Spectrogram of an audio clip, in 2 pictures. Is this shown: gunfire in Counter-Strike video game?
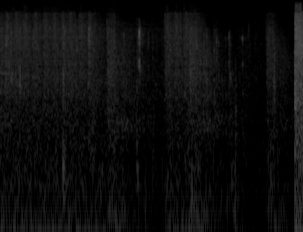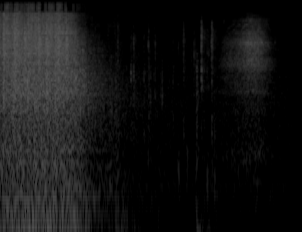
yes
